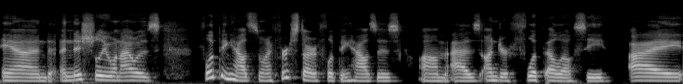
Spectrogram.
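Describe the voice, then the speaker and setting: In an ordinary speaking voice, a woman with an American accent talks at a fairly slow pace, fairly low in pitch with fairly even intonation, against a quiet background. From Virginia Beach, US. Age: 40s. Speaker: real estate investor.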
